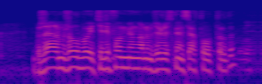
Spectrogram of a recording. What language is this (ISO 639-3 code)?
kaz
